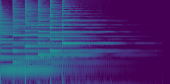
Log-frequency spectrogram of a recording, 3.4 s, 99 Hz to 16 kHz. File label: D 6th B, chord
